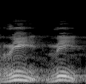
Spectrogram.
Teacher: दांत के पीछे वाला स्थान इसे क्या कहते हैं मूर्धा कहते हैं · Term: मूर्धन्य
